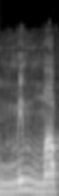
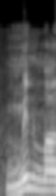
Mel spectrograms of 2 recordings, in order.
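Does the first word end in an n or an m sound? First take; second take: m; n. First: The n merges into a nasalized m. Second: The first word ends in a clear n. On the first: The speaker calls it right. "बल्कि मिम मा पढ़ेंगे" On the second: The speaker calls it wrong. "मिन मा नहीं"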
